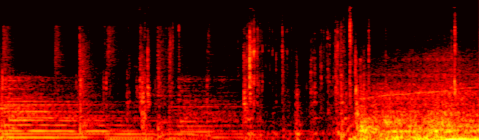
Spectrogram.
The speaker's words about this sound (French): Alors aujourd'hui, je vous emmène avec moi sur le Causs. On part en voiture là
